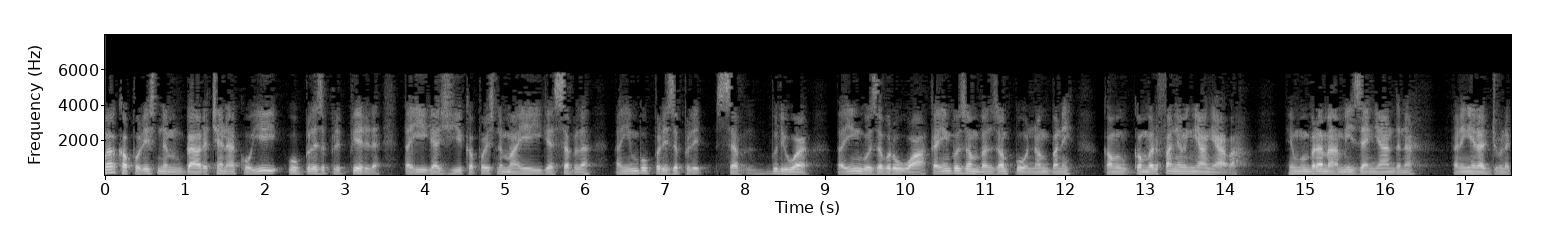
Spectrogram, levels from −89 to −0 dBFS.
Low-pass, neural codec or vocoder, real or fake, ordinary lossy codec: 7.2 kHz; codec, 16 kHz, 0.2 kbps, FocalCodec; fake; MP3, 24 kbps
